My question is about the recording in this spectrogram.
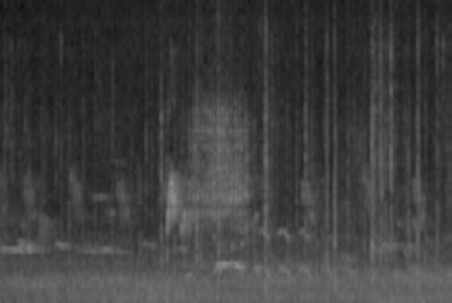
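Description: Birds chirping in the background over a steady low outdoor hum, with a short warbling run of chirps about two and a half seconds in, and a few faint small ticks.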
